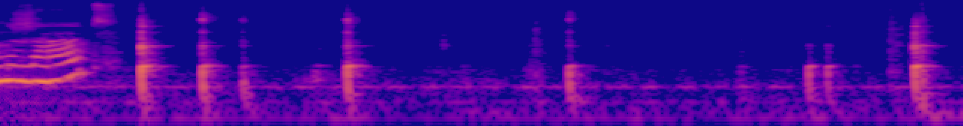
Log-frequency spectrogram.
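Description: A metal scraper taps and knocks against the rim of a glass bowl.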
